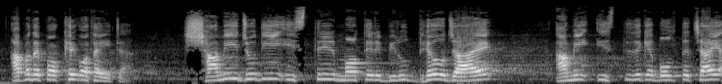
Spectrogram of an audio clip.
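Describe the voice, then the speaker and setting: High-voiced male preacher rousing a crowd. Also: background noise. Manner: calls out questions to the crowd, demands loud replies; acts out husband and wife in quoted dialogue. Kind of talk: Bangla waz sermon to a crowd.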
